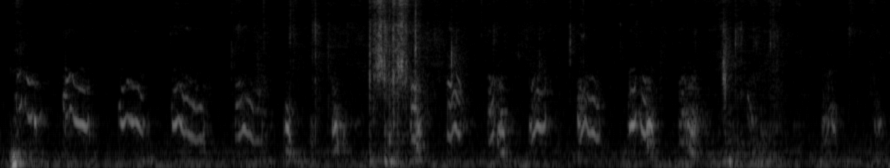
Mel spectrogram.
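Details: A litter of seven toy poodle puppies at five weeks old: a run of rapid, wavering whimpers and squeals, rising and falling, repeated roughly every third of a second, with a brief rustling burst in the middle.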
